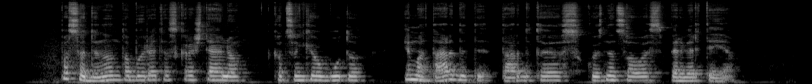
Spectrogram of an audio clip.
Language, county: Lithuanian, Šiauliai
